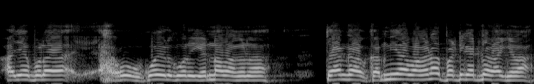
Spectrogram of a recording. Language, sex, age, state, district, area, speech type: Tamil, male, 60+, Tamil Nadu, Mayiladuthurai, urban, spontaneous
